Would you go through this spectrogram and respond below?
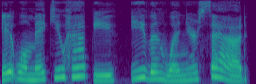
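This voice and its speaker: A woman voicing a kindly male tortoise in a storybook, speaking in a slow, drawn-out manner. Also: on the high side, expressive, darkish tone, no room sound, studio quality. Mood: slow, dreamy.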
